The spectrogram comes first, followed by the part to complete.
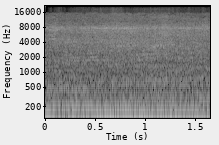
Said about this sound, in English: Sorry, a big car passing. There was a bus passing by, sorry.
